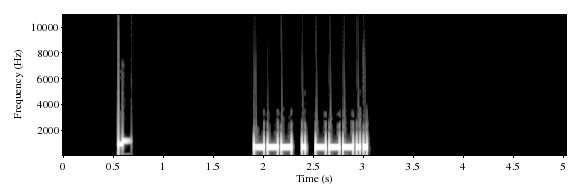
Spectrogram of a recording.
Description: Morse code, heard as a keyed tone, about 34 wpm, 700 Hz. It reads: OE8
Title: Callsign Prefixes for Top 100 DXCC - 35wpm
